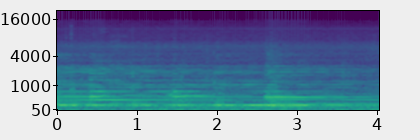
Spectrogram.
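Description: Instrumental introduction to a slow duet ballad: sustained chords changing about once a second over a steady held low note, with no voices yet.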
